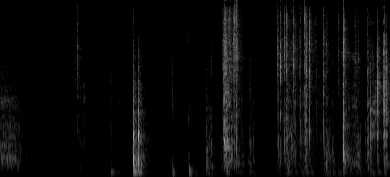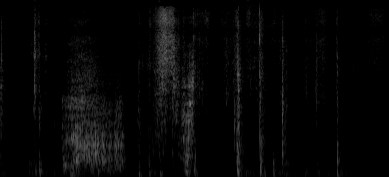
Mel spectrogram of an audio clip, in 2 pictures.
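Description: A run of knocks, clicks and short rustling noises from objects being handled in a small room, the loudest a sharp knock about two seconds in.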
